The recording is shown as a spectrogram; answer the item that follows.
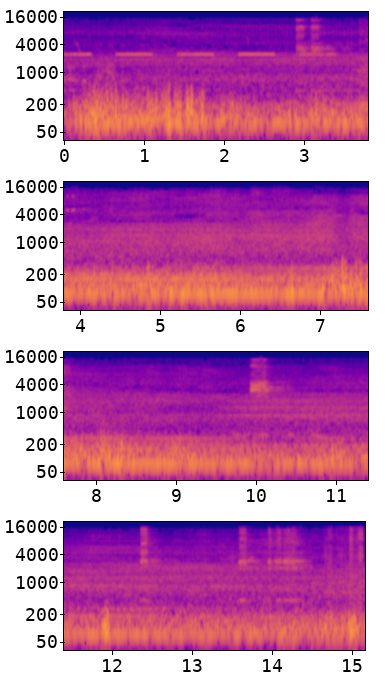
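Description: A motor vehicle's engine running steadily. A beeper sounds short, even beeps about twice a second and stops a few seconds in.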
